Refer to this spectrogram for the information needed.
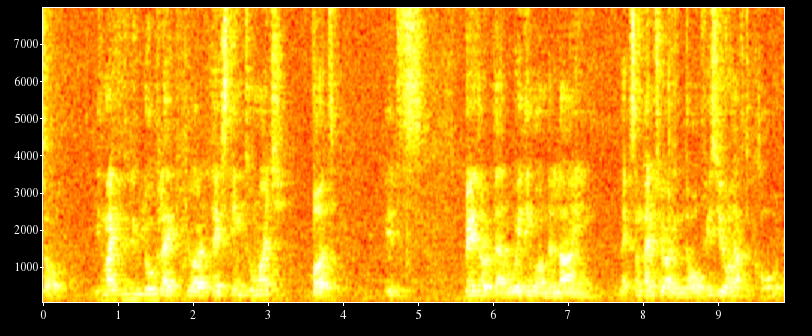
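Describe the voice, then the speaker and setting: Speaking at a fairly quick pace, a man holds a monotone, flat delivery at medium pitch, with audible room echo and noticeable background noise. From Ethiopia. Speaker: hackathon participant presenting his project. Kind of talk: project demo pitch. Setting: stage with audience. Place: hall. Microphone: camera far.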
